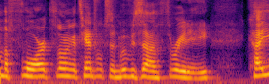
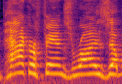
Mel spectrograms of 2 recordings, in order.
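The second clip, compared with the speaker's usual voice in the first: ordinary talk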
